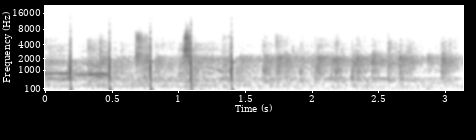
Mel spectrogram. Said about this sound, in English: I'll clap with you.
